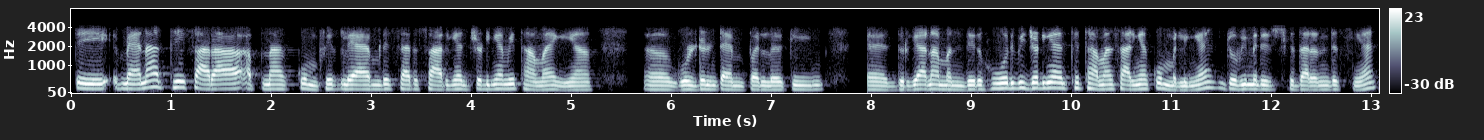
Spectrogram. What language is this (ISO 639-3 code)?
pan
